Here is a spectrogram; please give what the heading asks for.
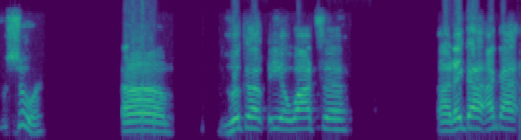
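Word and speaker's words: Hiawatha: So, if you ever heard of a man named Hayawata, it's actually pronounced Iawata, right?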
